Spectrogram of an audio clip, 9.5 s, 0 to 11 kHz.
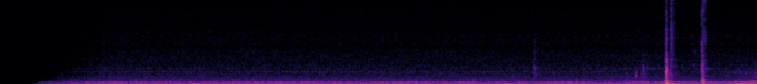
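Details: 2012 Mazda CX-5 petrol engine after cleaning carbon-clogged cylinder 4 injector that caused misfire code: steady even low idle rumble, no stumble or misfire, two sharp clicks at end. Normal idle after repair.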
